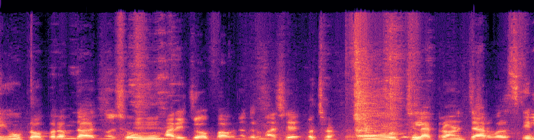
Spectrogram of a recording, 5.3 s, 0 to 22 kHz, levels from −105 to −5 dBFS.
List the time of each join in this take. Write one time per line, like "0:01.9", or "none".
0:03.4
